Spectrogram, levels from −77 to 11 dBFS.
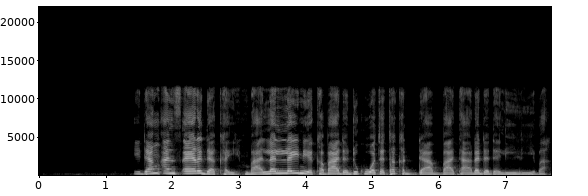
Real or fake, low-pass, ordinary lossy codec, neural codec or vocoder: real; none; none; none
